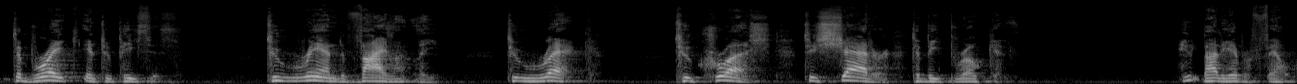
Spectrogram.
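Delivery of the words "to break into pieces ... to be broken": soft, slow, each meaning weighed; slow solemn list. Real, not acted. Pastor defining shaver to church, slow and soft. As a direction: let each word land heavily. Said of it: "slow list of word meanings".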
